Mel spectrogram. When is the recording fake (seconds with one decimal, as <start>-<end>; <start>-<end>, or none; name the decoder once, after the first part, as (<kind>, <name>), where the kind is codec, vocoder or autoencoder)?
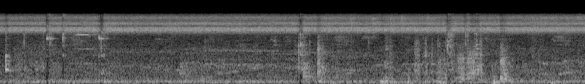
none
